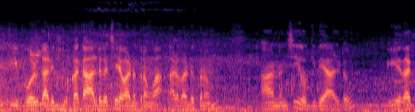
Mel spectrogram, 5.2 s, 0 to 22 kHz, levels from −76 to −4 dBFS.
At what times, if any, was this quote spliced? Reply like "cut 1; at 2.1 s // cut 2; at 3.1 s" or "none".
none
